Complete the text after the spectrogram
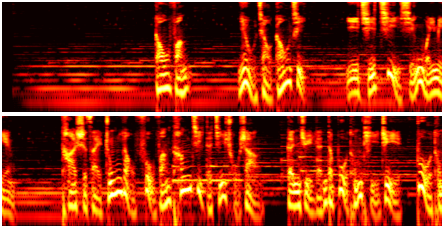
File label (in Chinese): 男 专题, 国语男声配音; 百草中医馆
